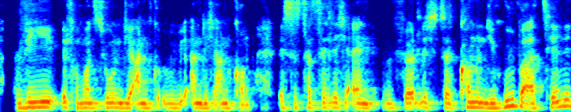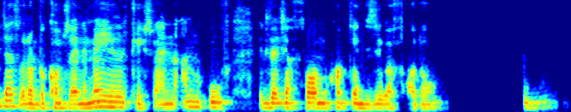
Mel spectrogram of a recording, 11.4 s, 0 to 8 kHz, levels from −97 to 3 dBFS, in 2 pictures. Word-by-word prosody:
wie 135 +3 +5
Informationen, 125 -1 -1
die 125 - +2
an 120 0 +1
k - - -8
irgendwie 115 -1 -4
an 120 - +3
dich 120 0 -2
ankommen. 115 -3 -3 0.2
Ist 120 +3 -4
es 130 - -5
tatsächlich 130 0 -4
ein 120 0 +1
wörtlich, 125 +2 -2
s 125 -1 -1
kommen 135 -2 +4
die 120 - +4
rüber, 155 +4 +4
erzählen 115 +6 +1
die 170 - +2
das 160 -1 0
oder 115 +1 +2
bekommst 120 +2 -1
du - - +4
eine 115 +1 +2
Mail, 140 0 +3
kriegst 115 -4 -8
du - - -4
einen 110 +2 -2
Anruf? 140 -1 -3 0.3
In 125 - -5
welcher 130 0 +1
Form 125 0 +3
kommt 125 -1 -3
dann 120 -2 +4
diese 110 0 -3
Überforderung? 110 +2 -6 0.8
Mhm. 130 +2 -12
125 Hz, 200 wpm, -23 LUFS, 120-135 Hz, 0.8 s, wie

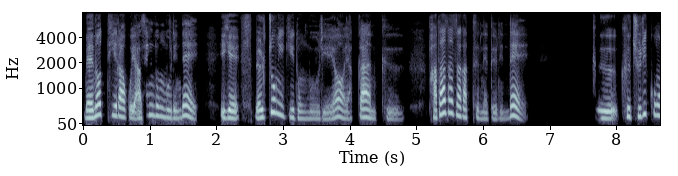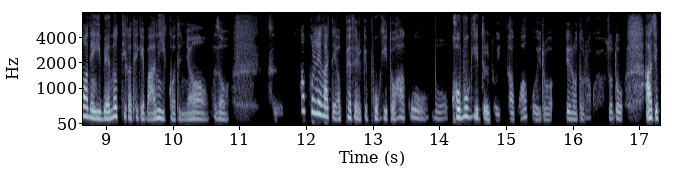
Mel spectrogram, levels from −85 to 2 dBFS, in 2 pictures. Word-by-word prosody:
매너티라고 240 +2 +5
야생동물인데 235 -6 +1 0.3
이게 195 -1 +4 0.2
멸종 215 - +4
위기 240 -7 -1
동물이에요. 180 +2 -2
약간 210 +2 +3
그 160 - -11 0.4
바다사자 320 -3 +6
같은 210 -4 -3
애들인데 250 +9 -1 1.0
그 190 -2 +2
그 235 - +1
주립공원에 255 -1 +2
이 185 0 +1
매너티가 190 +7 -1
되게 175 - -8
많이 180 +4 -2
있거든요. 175 - -8
그래서 - - -11 0.6
그 - - -20 0.3
스노클링 360 -6 +1
할 240 - +3
때 185 - -8
옆에서 190 +4 -5
이렇게 - - -10
보기도 - - -7
하고 205 -2 -9
뭐 185 -3 -17
거북이들도 220 -7 0
있다고 160 +3 -12
하고 220 -8 -12
이러 150 0 -14 0.2
이러더라고요. 165 -4 -11
저도 180 -1 -7 0.3
아직 200 -1 +4
205 Hz, 345 characters per minute, -24 LUFS, 180-245 Hz, 1.0 s, 바다사자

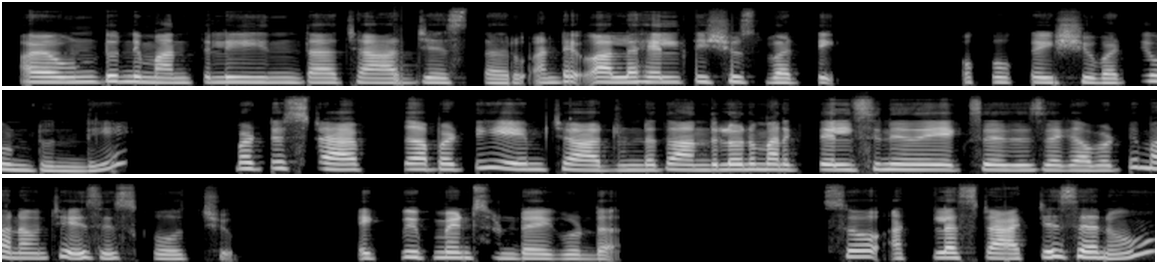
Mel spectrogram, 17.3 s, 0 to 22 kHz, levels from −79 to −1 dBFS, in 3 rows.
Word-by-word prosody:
ఆహ్, 225 0 +4
ఉంటుంది 240 +1 -1
మంత్లీ 215 +2 -1 0.2
ఇంత 210 0 -6 0.2
ఛార్జ్ 200 -2 +1
చేస్తారు. 195 -3 -5
అంటే 210 +4 -2
వాళ్ళ 220 0 +5
హెల్త్ 225 +1 +2
ఇష్యూస్ 230 0 -2
బట్టి 205 +1 -3 0.7
ఒక్కొక్క 220 0 -9
ఇష్యూ 215 - 0
బట్టి 195 +8 -6
ఉంటుంది. 200 -2 -5 0.7
బట్ 285 +1 -1
స్టాఫ్ 250 -3 +4 0.2
కాబట్టి 255 +4 +2 0.2
ఏం 255 - -1
ఛార్జ్ 220 -3 +3
ఉండదు. 230 +2 -1
అందులోను 240 +2 +2
మనకు 235 -2 -2
తెలిసినవె 240 +1 +4
ఎక్సర్‌సైజెసె 225 0 -1
కాబట్టి 215 +5 -3
మనం 225 -3 -1
చేసేసుకోవచ్చు 210 -4 -4 0.7
ఎక్విప్‌మెంట్స్ 245 +1 0
ఉంటాయి 205 -1 +2
గూడా. 180 -2 -4 1.1
సో, 280 - -1 0.2
అట్లా 235 +2 +1 0.5
చేశాను. 250 -5 +1
225 Hz, 120 wpm, -21 LUFS, 210-245 Hz, 1.1 s, వాళ్ళ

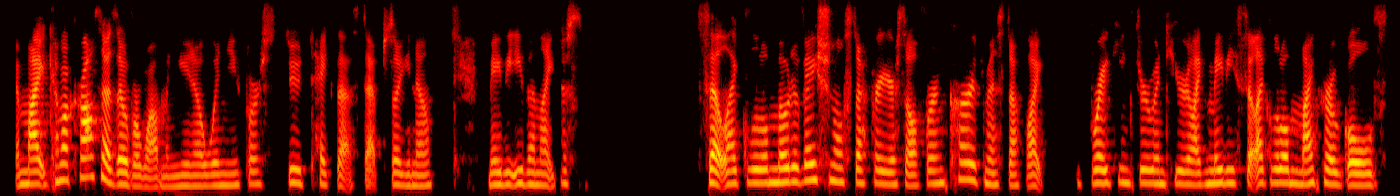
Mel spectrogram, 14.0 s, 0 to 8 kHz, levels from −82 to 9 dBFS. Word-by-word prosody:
it - - -5
might 190 -2 +6
come 225 +5 -3
across 290 +4 +4
as 220 -7 +4
overwhelming, 155 -4 0
you 165 0 -4
know, 160 0 -2
when 170 +1 -3
you 175 +1 -6
first 190 0 -7
do 210 -1 -1
take 185 -3 -5
that - - -2
step, - - -4
so, 185 - -3
you 170 -2 -4
know, 165 0 -2 0.6
maybe 180 +1 -1
even, 185 +1 -2
like, 170 -4 -3
just 195 -2 -9 1.2
set, 210 -1 +5
like, 195 +2 0
little 205 0 +1
motivational 225 +2 +2
stuff 210 -1 -2
for 200 - -1
yourself 185 -3 -1
or 195 0 0
encouragement 210 -3 -1
stuff, 170 -2 -4
like 165 +1 0 0.5
breaking 205 +1 0
through 200 0 -2
into 190 -1 -3
your, 190 -1 0
like 180 0 +1
maybe 200 +1 0
set, - - -1
like, 205 - +2
little 205 0 +3
micro 190 0 +1
goals 175 0 +2
190 Hz, 190 wpm, -25 LUFS, 175-205 Hz, 1.2 s, might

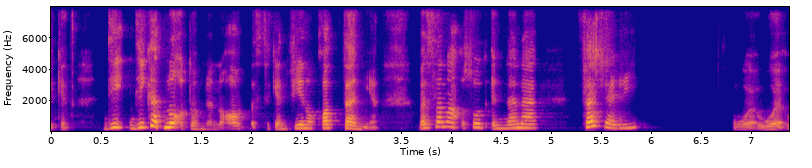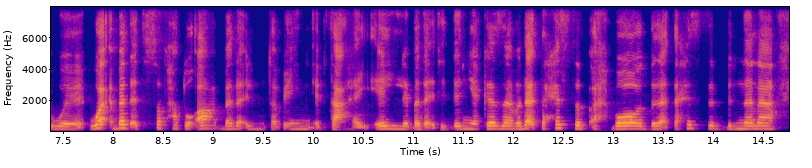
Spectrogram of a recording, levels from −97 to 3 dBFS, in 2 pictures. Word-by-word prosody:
كده. - - -14 0.3
دي 265 +1 +2
دي 260 +7 +2
كانت 315 0 +5
نقطة 270 -9 +7
من 165 -2 -18
النقاط 155 +4 -5
بس - - -14
كان 160 +1 -8
في 215 +5 0
نقاط 225 +2 0
تانية، 215 +7 +1 0.4
بس 235 +5 -2
أنا 305 -1 +1
أقصد 255 -2 -4
إن 200 +1 -7
أنا 230 0 0 0.4
فشلي، 270 -6 +2 1.0
و - - -11 0.3
و - - -2
و - - -1
وبدأت 225 -1 +4
الصفحة 215 -2 -7
تُقع، 195 0 +2
بدأ 180 -2 -5
المتابعين 170 +1 -11
بتاعها 150 - -2
يقل، 180 +5 -2
بدأت 170 - -1
الدنيا 175 -1 -5
كذا، 185 +1 +2
بدأت 180 +1 +3
أحس 225 -2 -3
بإحباط، 185 -1 +2
بدأت 175 -1 -2
أحس 210 +5 -8
بإن 180 0 -6
أنا 185 -1 +2
195 Hz, 155 wpm, -26 LUFS, 180-230 Hz, 1.0 s, نقطة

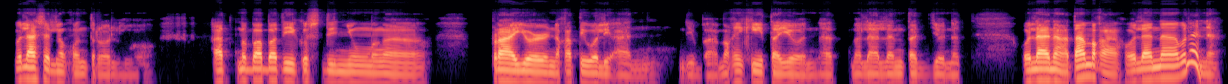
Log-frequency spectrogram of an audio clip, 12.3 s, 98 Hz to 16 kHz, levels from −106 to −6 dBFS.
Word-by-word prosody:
wala 135 0 +5
silang 110 -5 -4
kontrol, 90 -2 -9 0.2
oo 85 - -25 0.6
at - - -1
mababatikos 120 -2 0
din 105 -1 -6
yung 105 -1 -6 0.2
mga 90 -2 -6 0.6
prior 110 -4 +4
na 100 - -5
katiwalian, 95 -5 -6 0.2
di 90 - -16
ba? 85 0 -12
Makikita 110 +2 -3
yun 90 -1 -4
at 90 - -10 0.2
malalantad 95 0 -7
yun 90 -2 -9
at - - -23 0.6
wala 125 +2 +7
na 105 -4 +3
tama 155 +3 +6
ka, 95 - -1
wala 120 +4 +2
na 150 +1 +3
wala - - +1
na. 95 -1 -5
100 Hz, 135 wpm, -24 LUFS, 90-115 Hz, 0.6 s, wala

